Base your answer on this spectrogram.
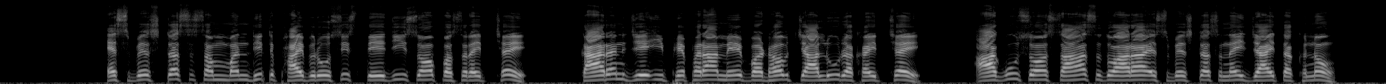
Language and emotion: Maithili, neutral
